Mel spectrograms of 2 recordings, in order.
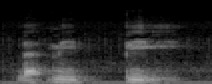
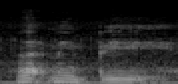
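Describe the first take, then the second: First: It is said with strong, intense feeling. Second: It is said in a friendly, mild way.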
